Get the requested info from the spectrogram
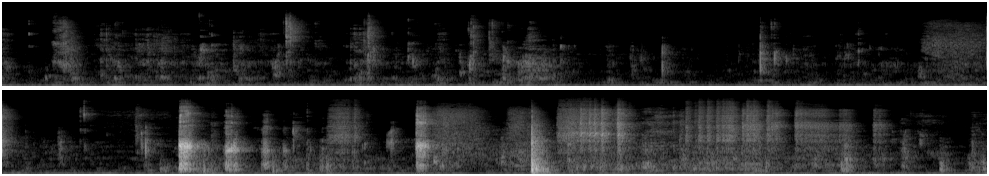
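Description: Two people chewing a crunchy Japanese corn snack, with small crunches and mouth clicks. About two-thirds of the way in, louder breathy mouth and nose noises and one sharp knock take over.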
